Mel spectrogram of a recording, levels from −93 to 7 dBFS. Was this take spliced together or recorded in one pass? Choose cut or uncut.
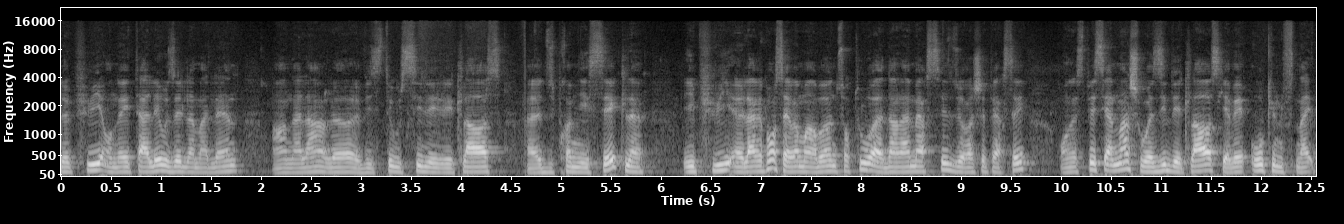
uncut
